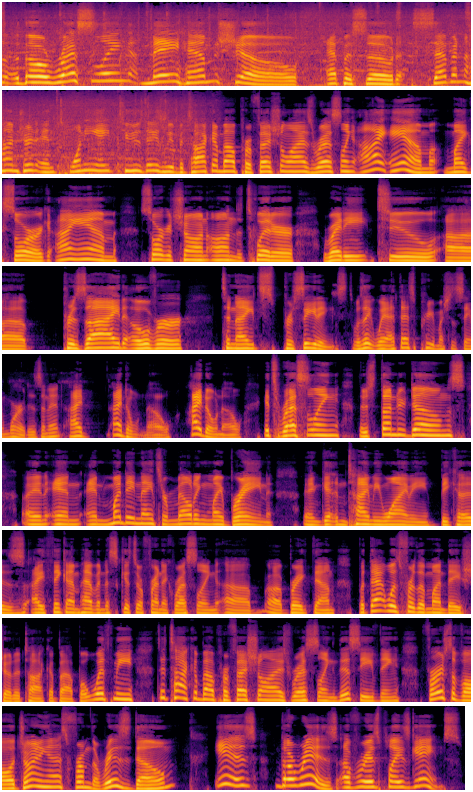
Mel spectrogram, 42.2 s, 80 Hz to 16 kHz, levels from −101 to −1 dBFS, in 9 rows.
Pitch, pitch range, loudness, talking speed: 180 Hz, 155-220 Hz, -20 LUFS, 160 wpm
